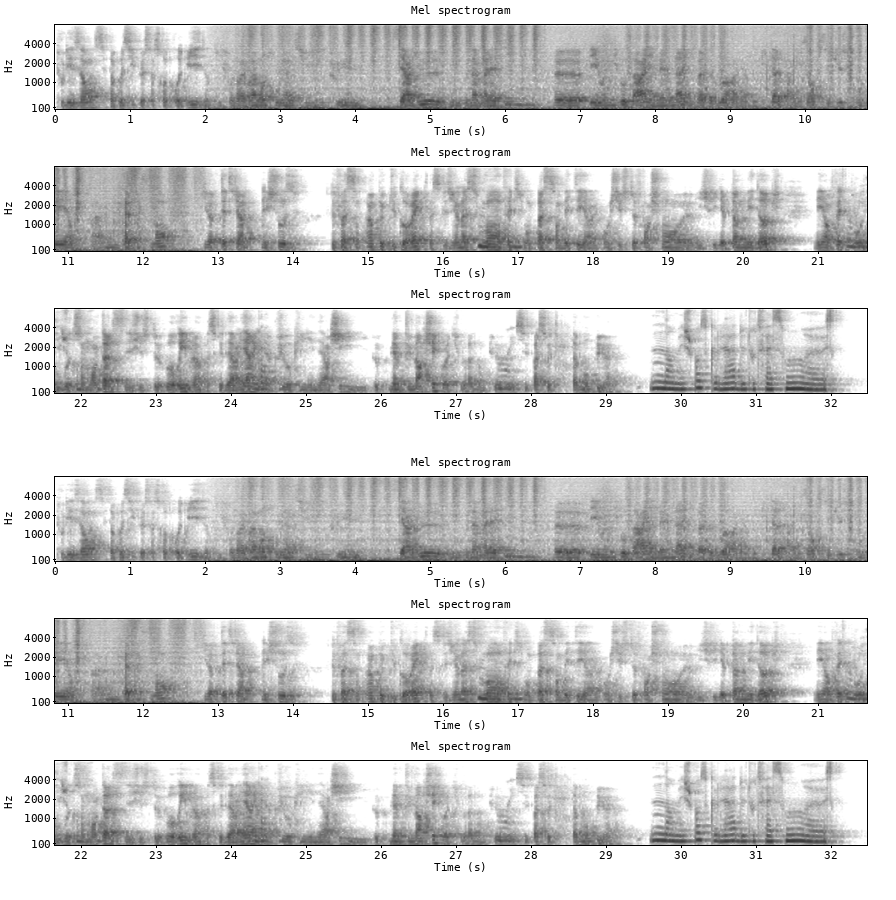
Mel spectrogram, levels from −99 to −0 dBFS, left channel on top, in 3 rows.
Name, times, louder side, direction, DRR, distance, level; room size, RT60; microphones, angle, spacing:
voice 1, 0.0-4.1 4.5-14.0 14.5-28.2 28.5-29.1, left 1 dB, 60° left, 1.7 m, -37 dB
sound 1, 1.9-12.9, left 1 dB, 25° left, 0.9 m, -30 dB
voice 2, 6.0-6.5 16.4-17.0 21.4-22.3 24.4-24.5 27.5-27.8 29.6-32.0, equal, 5° left, 0.5 m, -33 dB
20.5 x 13.5 x 2.8 m
head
